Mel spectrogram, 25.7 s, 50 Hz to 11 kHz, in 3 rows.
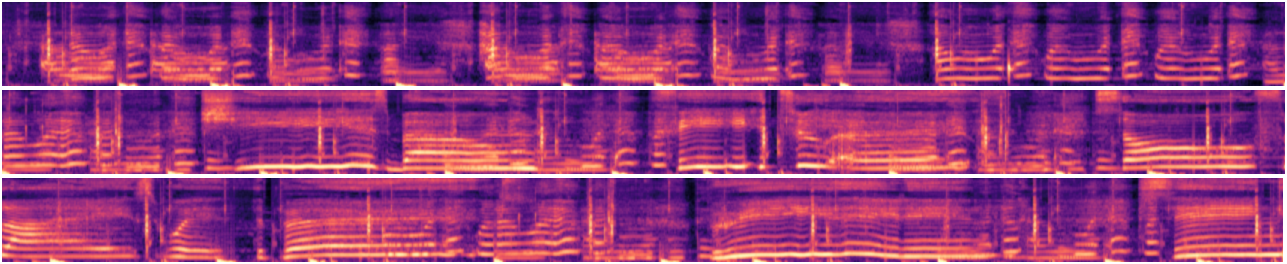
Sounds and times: Music: 0:00.0 - 0:08.0, 0:08.6 - 0:25.6.

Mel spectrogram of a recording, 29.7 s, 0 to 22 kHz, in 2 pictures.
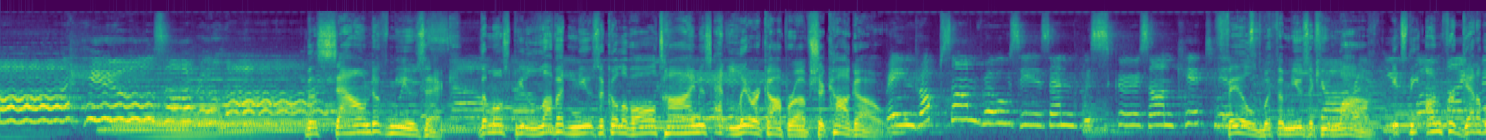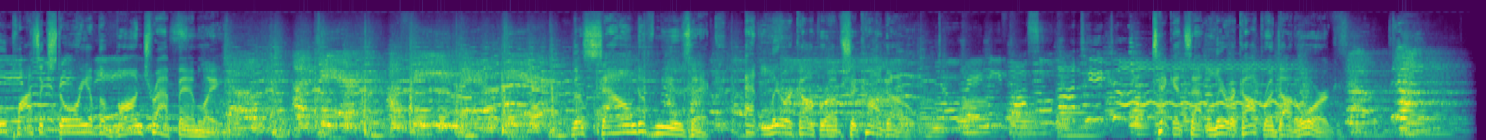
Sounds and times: Music: 0:00.0 - 0:29.6
Speech: 0:03.1 - 0:09.2, 0:12.2 - 0:17.1, 0:20.6 - 0:24.0, 0:26.4 - 0:28.3.

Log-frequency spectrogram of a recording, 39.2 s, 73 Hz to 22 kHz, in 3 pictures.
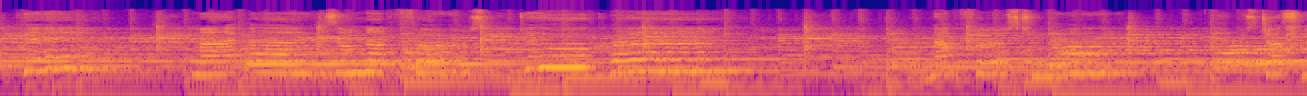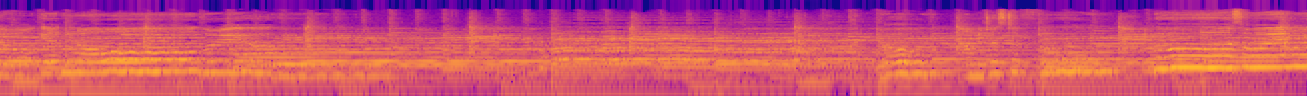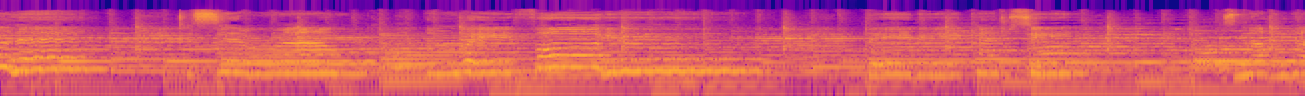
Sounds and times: Female singing: 0:00.0 - 0:01.3, 0:01.9 - 0:07.5, 0:09.2 - 0:11.4, 0:12.2 - 0:17.0, 0:21.8 - 0:27.2, 0:27.9 - 0:33.8, 0:34.8 - 0:37.3, 0:38.2 - 0:39.1
Music: 0:00.0 - 0:39.1.

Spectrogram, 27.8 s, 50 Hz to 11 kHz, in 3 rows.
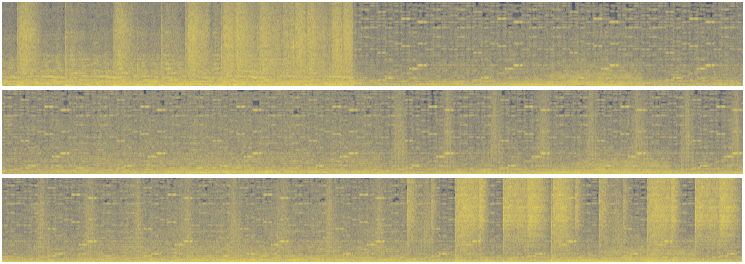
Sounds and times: Music: 0:00.0 - 0:27.7.

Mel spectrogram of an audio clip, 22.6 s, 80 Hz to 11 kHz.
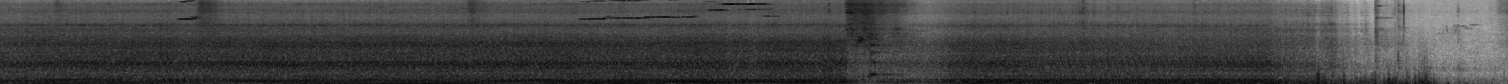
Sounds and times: Air brake: 0:02.8 - 0:03.4, 0:12.7 - 0:13.6.

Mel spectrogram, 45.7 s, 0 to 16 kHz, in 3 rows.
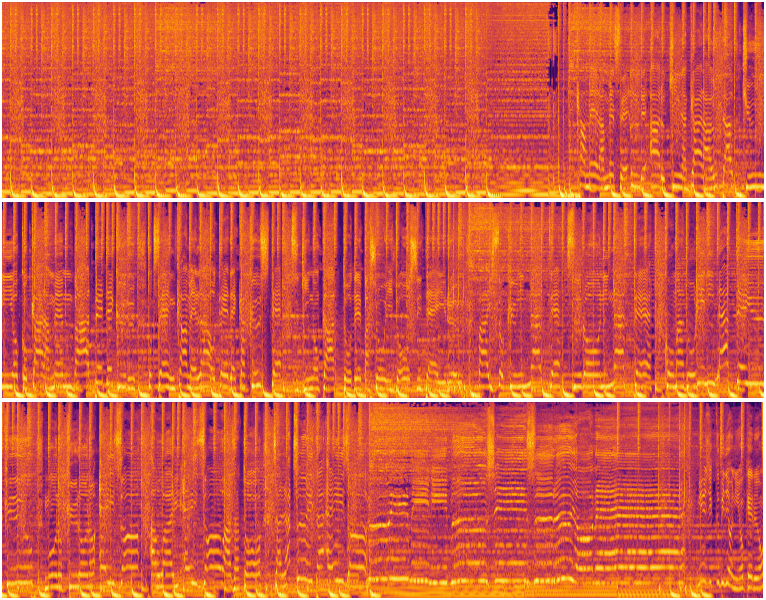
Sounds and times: Music: 0:00.0 - 0:45.7.

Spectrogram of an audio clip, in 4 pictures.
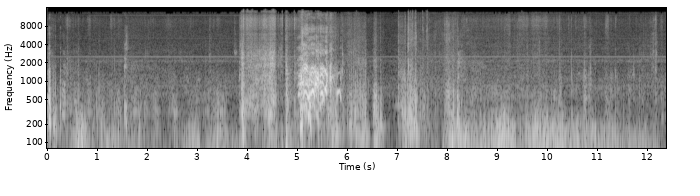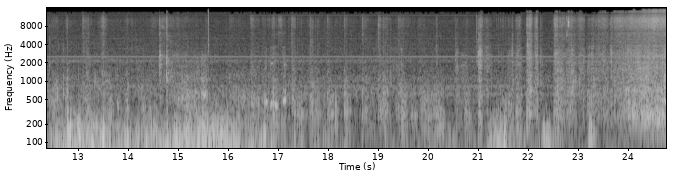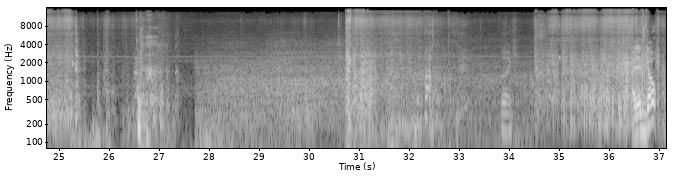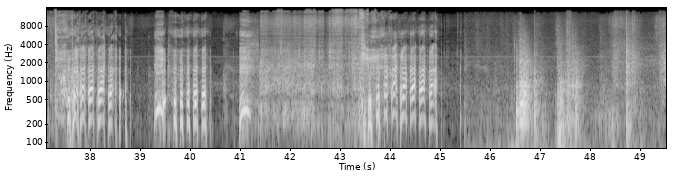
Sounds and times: Outside, rural or natural: 0:00.0 - 0:49.5
Speech: 0:16.7 - 0:17.3, 0:36.4 - 0:37.0.

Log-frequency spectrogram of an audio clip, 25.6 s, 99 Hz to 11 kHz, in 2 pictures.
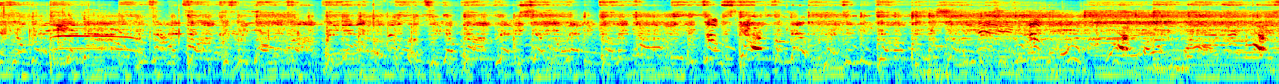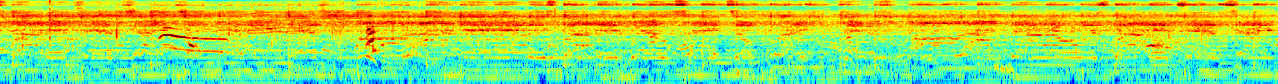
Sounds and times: Speech: 0:00.0 - 0:13.0, 0:18.5 - 0:24.9
Music: 0:00.0 - 0:25.5
Bow-wow: 0:11.1 - 0:11.4, 0:12.5 - 0:12.8, 0:16.4 - 0:16.7
Yip: 0:11.2 - 0:11.4.

